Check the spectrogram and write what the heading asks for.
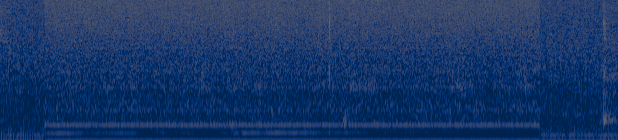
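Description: Near silence with a faint steady hum, a low tone with a second, higher tone above it.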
